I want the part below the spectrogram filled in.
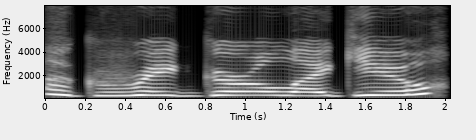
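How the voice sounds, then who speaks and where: A woman's voice: fairly even intonation, slow, no room sound, clean studio sound. A woman voicing a curious little girl who chatters and exclaims to herself in a dramatized storybook audiobook. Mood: scolding herself. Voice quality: childlike, very high voice. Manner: talks to herself, musing and exclaiming.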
